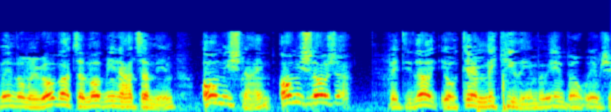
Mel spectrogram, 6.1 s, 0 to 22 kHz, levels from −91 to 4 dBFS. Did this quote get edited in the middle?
yes; 1 cut; at 3.9 s

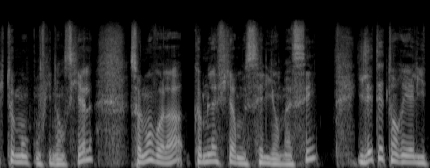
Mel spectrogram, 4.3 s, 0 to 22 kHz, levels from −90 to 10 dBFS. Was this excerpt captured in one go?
yes; 0 cuts

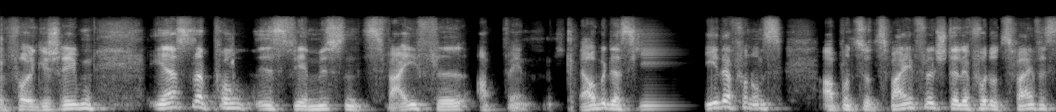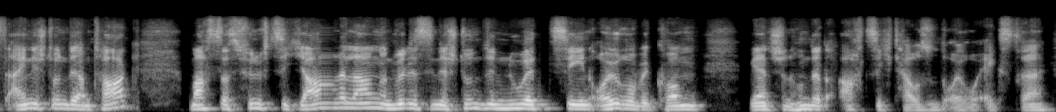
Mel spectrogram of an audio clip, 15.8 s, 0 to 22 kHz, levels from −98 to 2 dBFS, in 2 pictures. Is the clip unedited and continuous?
yes; 0 cuts

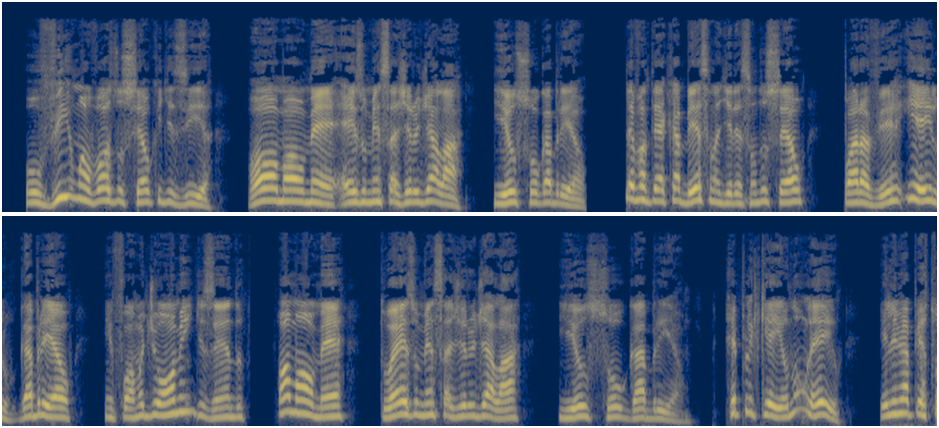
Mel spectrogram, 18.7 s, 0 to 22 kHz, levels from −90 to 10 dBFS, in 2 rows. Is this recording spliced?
yes; 2 cuts; at 11.3 s, 16.5 s

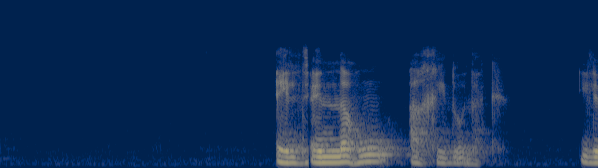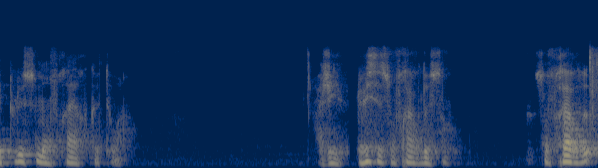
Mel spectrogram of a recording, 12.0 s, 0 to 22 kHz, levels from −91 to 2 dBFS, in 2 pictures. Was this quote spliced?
yes; 2 cuts; at 3.1 s, 9.5 s

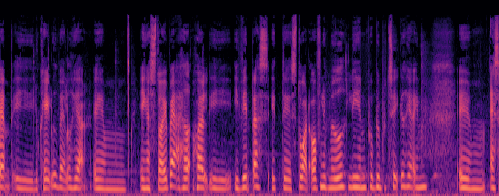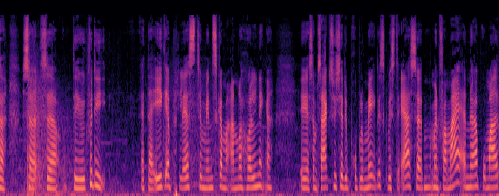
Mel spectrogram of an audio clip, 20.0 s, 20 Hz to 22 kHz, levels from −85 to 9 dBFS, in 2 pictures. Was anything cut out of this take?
no; 0 cuts

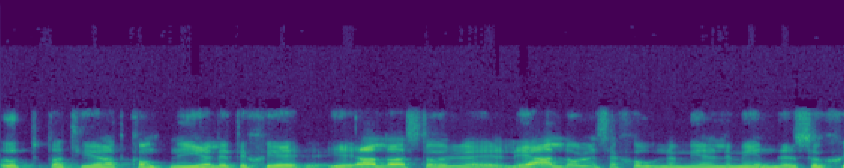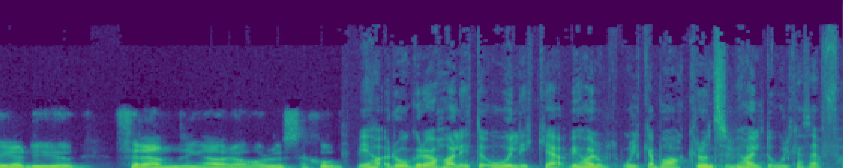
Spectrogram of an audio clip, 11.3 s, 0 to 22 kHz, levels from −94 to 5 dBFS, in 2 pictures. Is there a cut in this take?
yes; 1 cut; at 7.9 s

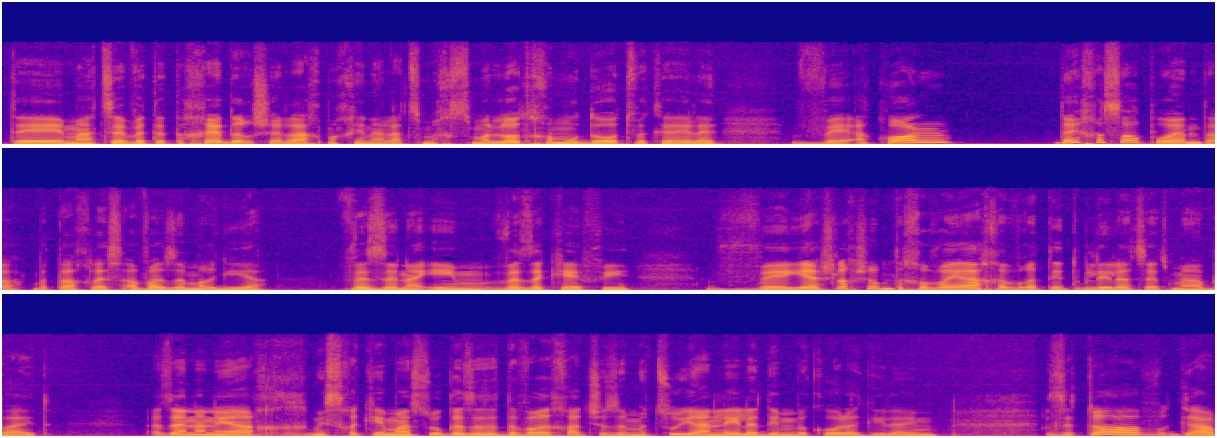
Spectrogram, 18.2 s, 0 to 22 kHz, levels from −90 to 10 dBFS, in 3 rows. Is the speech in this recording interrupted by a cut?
yes; 1 cut; at 17.3 s

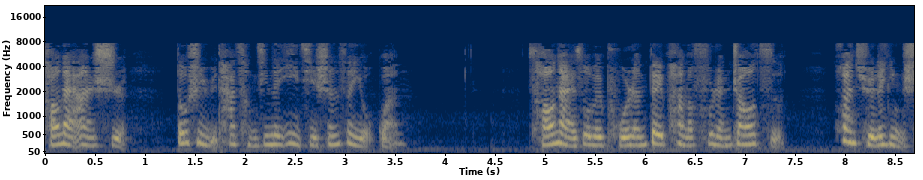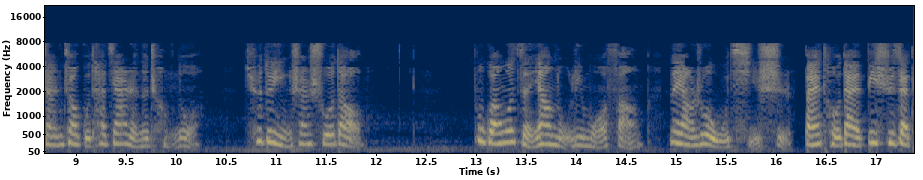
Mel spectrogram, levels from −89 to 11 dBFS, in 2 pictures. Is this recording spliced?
yes; 3 cuts; at 1.1 s, 14.9 s, 16.2 s

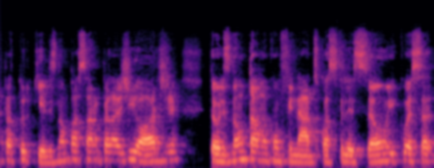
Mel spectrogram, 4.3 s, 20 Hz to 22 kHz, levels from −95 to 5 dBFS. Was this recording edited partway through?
no; 0 cuts

